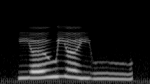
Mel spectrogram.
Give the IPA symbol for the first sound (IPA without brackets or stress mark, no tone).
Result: j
